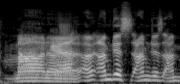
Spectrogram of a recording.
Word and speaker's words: manga: give a anymore actually it's pronounced manga I'm just I'm just I'm being nice come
